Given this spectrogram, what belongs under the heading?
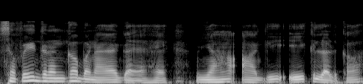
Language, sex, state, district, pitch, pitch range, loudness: Hindi, male, Uttar Pradesh, Ghazipur, 110 Hz, 100-125 Hz, -18 LUFS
